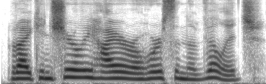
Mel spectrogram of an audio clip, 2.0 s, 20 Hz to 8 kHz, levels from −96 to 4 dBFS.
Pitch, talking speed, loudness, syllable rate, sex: 215 Hz, 300 wpm, -16 LUFS, 8.0 syllables/s, female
